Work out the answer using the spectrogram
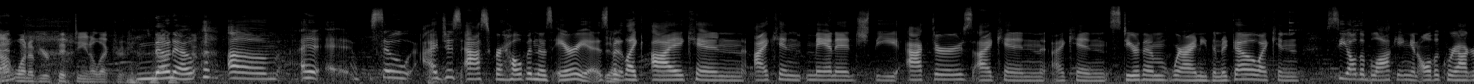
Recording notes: This IRL edition of Out to Lunch Acadiana was recorded live over lunch at Tsunami Sushi in downtown Lafayette.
